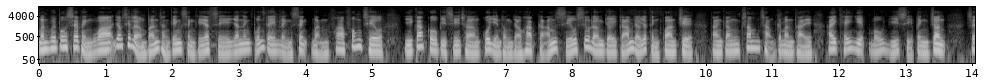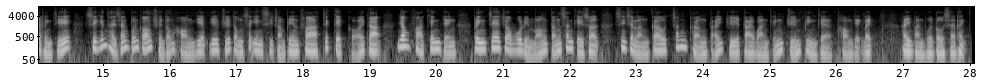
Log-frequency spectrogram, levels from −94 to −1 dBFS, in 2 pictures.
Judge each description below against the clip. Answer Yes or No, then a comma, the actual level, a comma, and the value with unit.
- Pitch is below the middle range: Yes, low, 115 Hz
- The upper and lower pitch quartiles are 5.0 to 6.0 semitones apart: Yes, wide, 5.5 semitones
